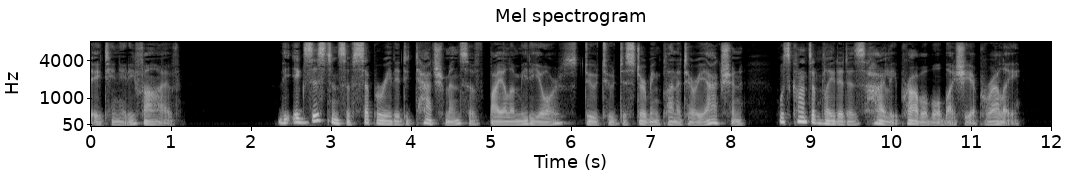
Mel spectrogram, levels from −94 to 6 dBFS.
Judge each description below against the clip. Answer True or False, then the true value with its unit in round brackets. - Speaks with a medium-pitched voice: False (90 Hz)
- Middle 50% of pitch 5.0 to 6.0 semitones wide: True (5.4 semitones)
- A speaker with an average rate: False (105 wpm)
